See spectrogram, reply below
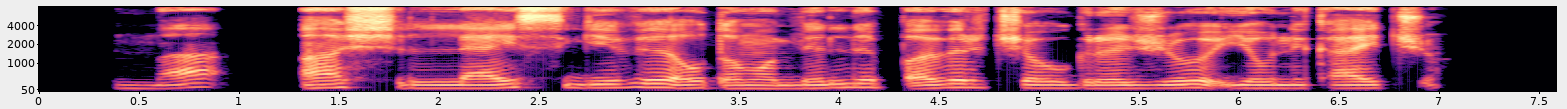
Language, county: Lithuanian, Klaipėda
